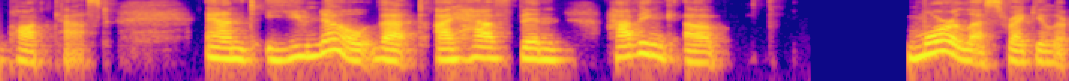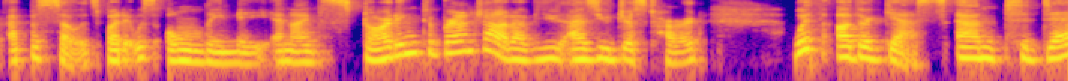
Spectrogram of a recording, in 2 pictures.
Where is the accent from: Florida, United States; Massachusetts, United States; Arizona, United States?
Massachusetts, United States; moved away as an adult; also born or lived in Boston area; now in Tacoma, United States; I was raised in Massachusetts in a white conservative town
